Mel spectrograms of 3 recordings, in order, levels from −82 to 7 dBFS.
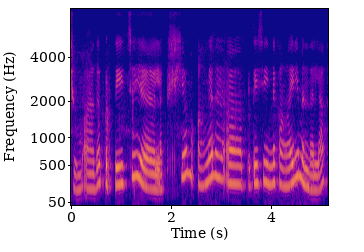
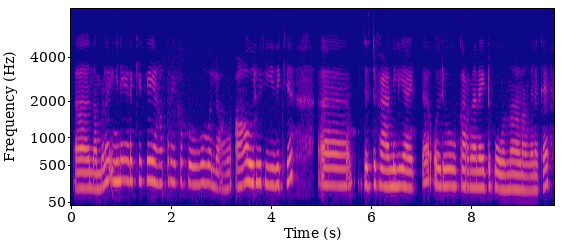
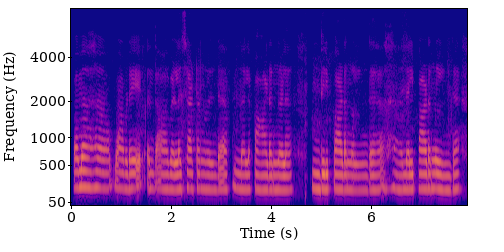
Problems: none marked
